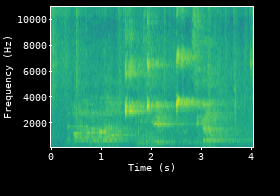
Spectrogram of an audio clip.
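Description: Basketball game on a hard court: players' voices calling out, a basketball bouncing, and short high squeaks, typical of sneakers, from about a second and a half in.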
